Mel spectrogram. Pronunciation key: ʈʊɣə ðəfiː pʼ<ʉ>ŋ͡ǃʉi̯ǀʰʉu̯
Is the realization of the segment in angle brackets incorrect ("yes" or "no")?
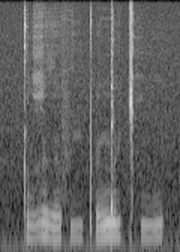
yes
